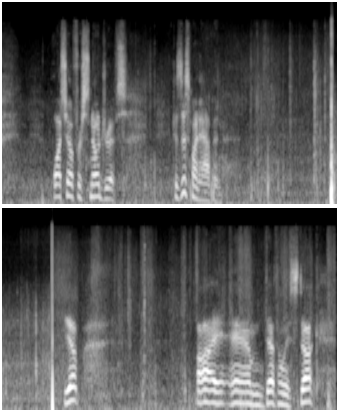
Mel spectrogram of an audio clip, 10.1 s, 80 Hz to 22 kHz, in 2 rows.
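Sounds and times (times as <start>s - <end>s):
sharp thumps: 4.9s - 5.9s.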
